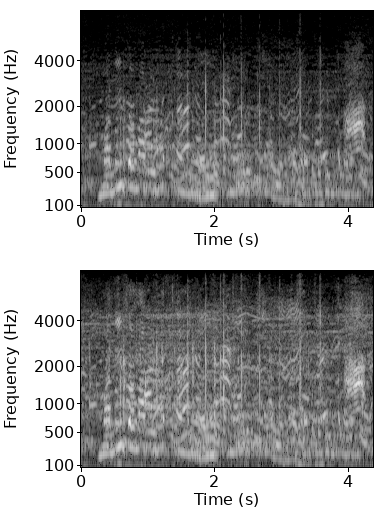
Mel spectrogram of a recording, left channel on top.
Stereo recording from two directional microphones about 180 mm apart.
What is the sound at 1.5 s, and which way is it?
Speech, 40° right (ahead or behind).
